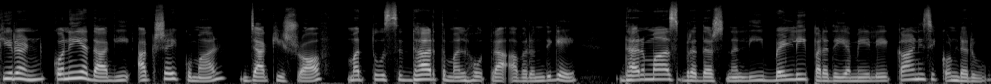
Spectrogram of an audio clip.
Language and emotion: Kannada, neutral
